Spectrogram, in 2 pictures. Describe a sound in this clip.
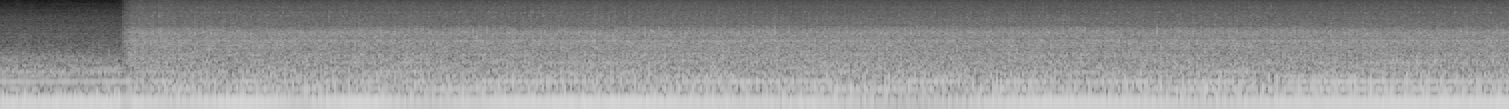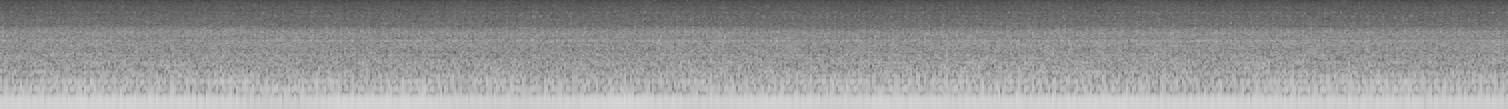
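A small propeller plane's engine drones loudly with rushing wind outside.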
